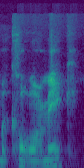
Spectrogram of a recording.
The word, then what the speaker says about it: McCormick: It's Ira, which is spelled Eira, and then McCormick, which is M little c big C ORMICK. Mormick.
